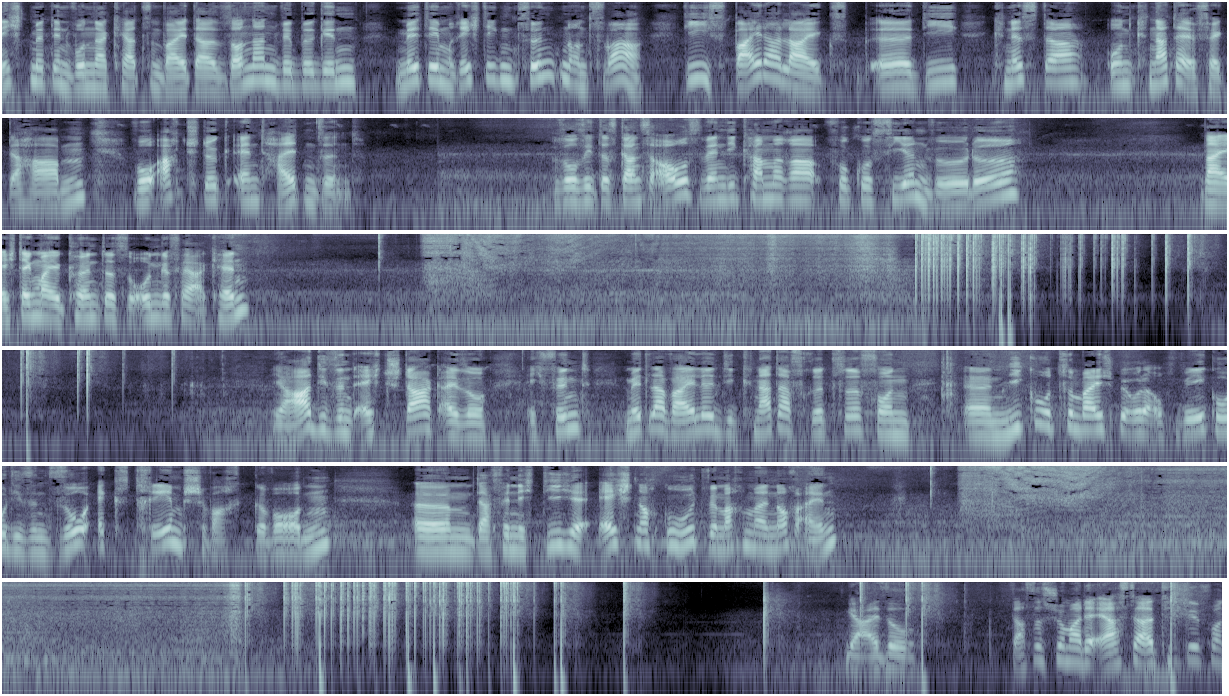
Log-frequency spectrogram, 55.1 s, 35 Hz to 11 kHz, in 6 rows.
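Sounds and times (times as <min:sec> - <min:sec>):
firework fountain hissing: 0:21.5 - 0:28.5, 0:43.9 - 0:50.0
firework crackling pops: 0:21.5 - 0:29.0, 0:43.9 - 0:45.5, 0:46.4 - 0:50.8, 0:51.6 - 0:53.2, 0:54.6 - 0:55.0.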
